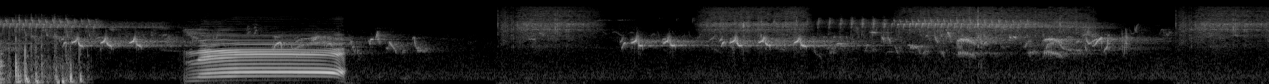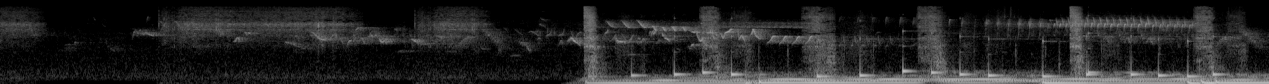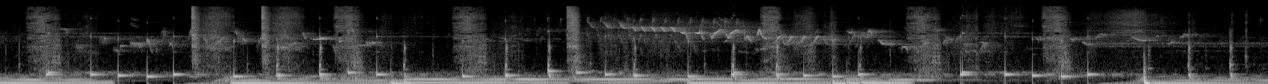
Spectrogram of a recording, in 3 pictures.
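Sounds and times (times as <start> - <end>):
cow mooing: 1.9 - 3.5
high chirping birdsong: 3.5 - 38.0.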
